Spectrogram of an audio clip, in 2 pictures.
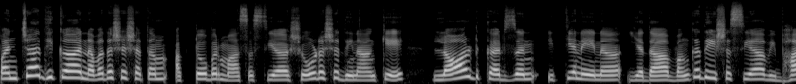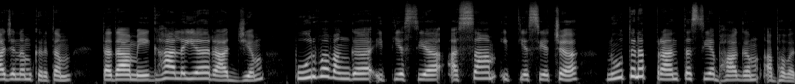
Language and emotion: Sanskrit, neutral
